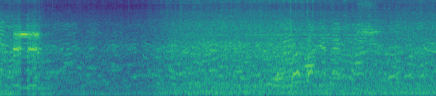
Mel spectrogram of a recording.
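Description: Slow, congested street traffic of motorbikes, scooters, auto-rickshaws and a bus running, with a crowd talking. A short horn beep sounds right at the start.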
